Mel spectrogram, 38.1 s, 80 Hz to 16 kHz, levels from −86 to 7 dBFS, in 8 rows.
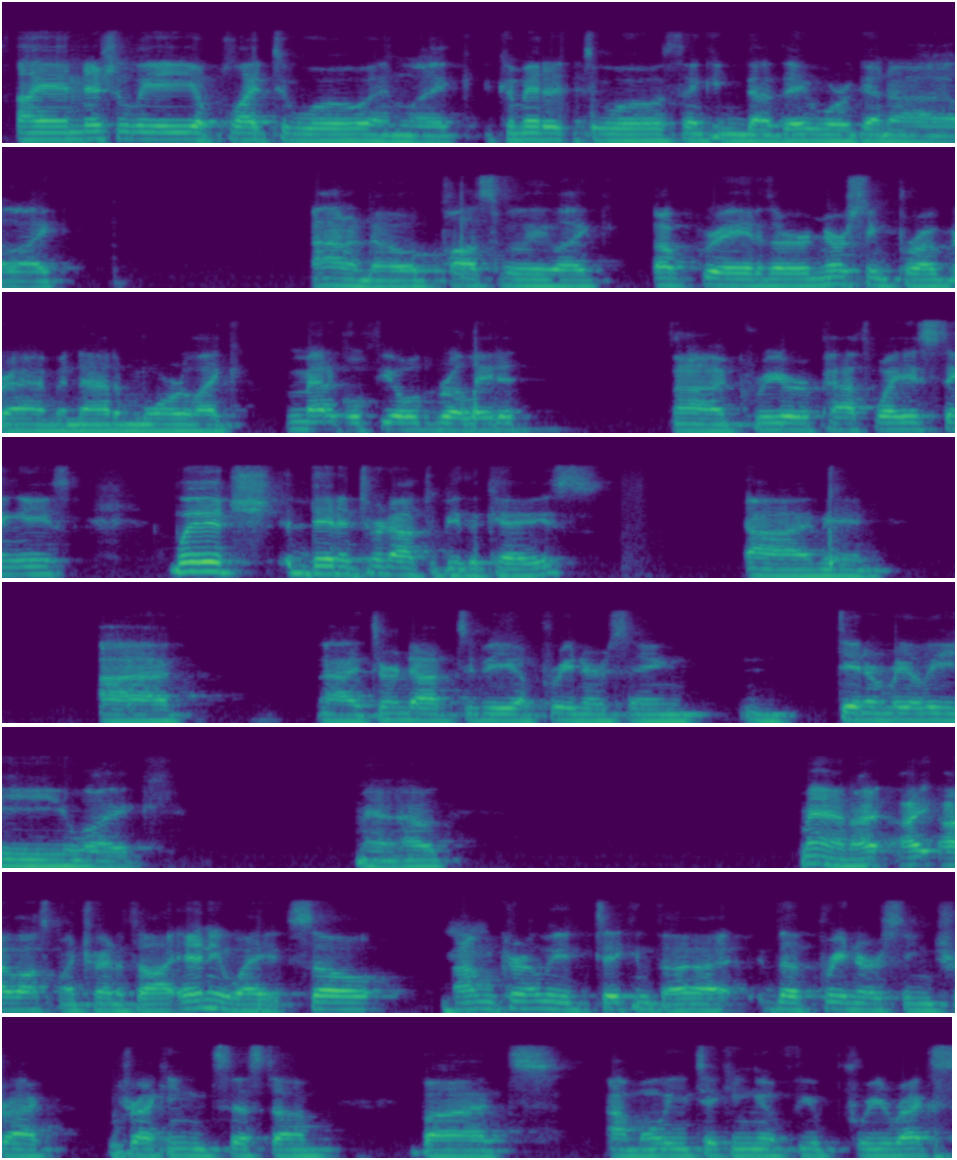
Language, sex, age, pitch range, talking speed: English, male, 20-39, 115-135 Hz, 135 wpm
